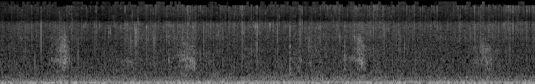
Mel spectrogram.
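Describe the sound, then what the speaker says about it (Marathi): Onions and chopped green chillies sautéing in a pan for squid masala, giving a steady, close crackling sizzle throughout with no talk. "कांदाना मी परतून घेते"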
